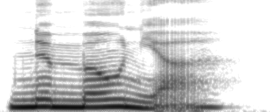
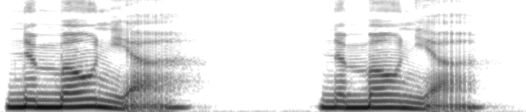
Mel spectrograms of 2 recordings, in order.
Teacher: 3 syllables in natural speech. The P is completely silent and the nia collapses.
